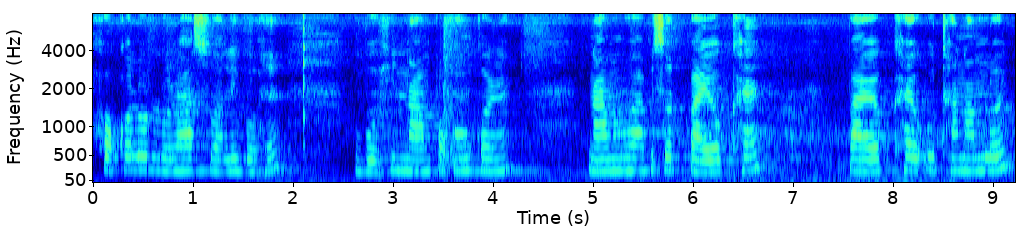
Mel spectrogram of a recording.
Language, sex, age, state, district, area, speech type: Assamese, female, 30-45, Assam, Majuli, urban, spontaneous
